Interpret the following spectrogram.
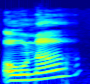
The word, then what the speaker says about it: Onah: This film was directed by Julius Onah, I believe is the pronunciation of the last name.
